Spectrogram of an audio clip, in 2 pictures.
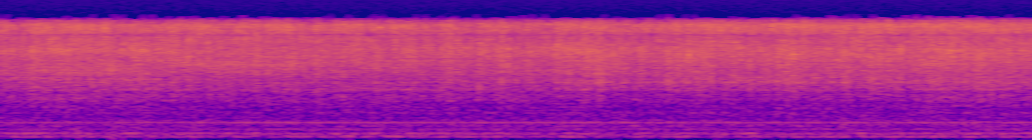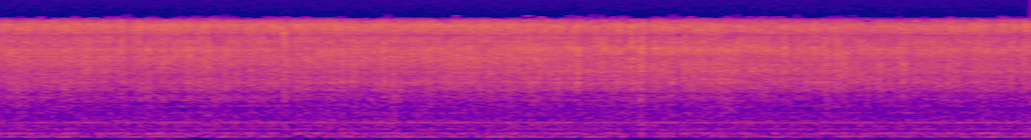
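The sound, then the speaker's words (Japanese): Meat sizzles in a frying pan, put in as a clump without being pulled apart by hand; a faint, steady, hissing crackle runs throughout with no talk. “肉をね、肉を手で引き剥がさないでそのままフライパンに入れるから、こうやって後悔することになるんです。”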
